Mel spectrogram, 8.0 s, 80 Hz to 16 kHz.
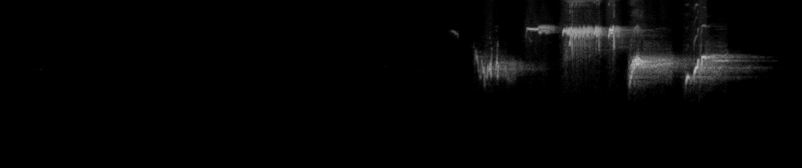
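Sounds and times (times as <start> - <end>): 
European robin song: 4.5 - 7.8.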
